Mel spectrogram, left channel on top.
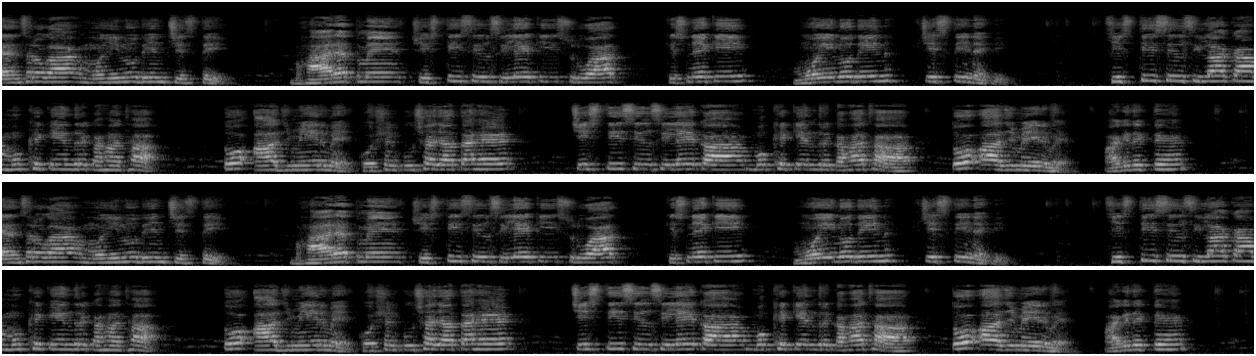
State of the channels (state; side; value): normal; both; correlation 0.71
